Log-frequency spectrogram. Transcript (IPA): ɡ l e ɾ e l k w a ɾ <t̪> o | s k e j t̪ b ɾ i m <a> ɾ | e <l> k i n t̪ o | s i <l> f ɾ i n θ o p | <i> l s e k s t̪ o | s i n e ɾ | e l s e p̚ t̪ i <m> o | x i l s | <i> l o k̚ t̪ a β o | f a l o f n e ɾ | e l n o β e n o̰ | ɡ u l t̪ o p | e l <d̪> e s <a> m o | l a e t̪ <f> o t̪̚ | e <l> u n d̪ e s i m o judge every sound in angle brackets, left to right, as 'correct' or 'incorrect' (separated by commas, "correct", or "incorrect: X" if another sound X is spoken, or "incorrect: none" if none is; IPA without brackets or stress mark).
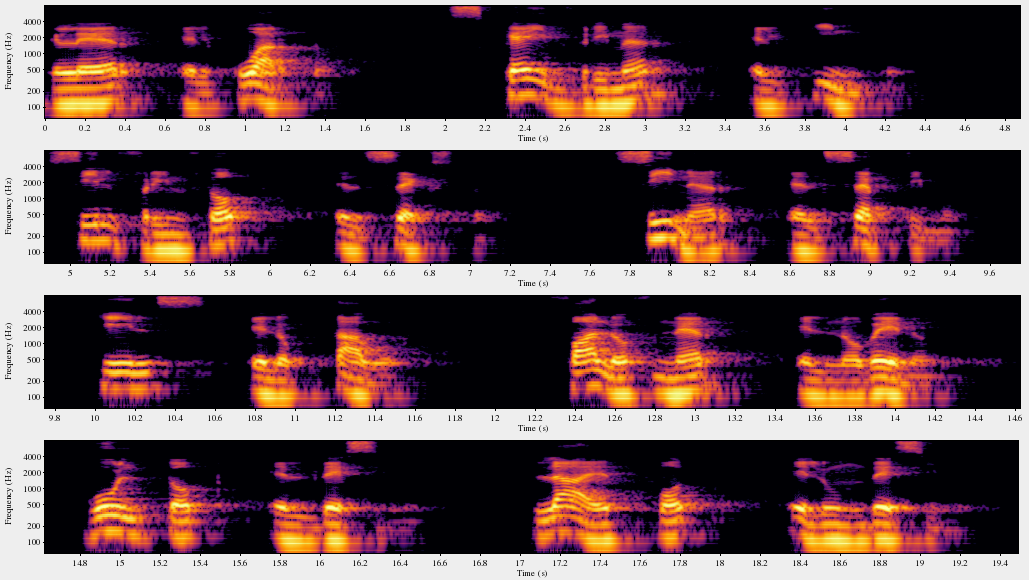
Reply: correct, incorrect: e, correct, correct, incorrect: e, correct, incorrect: e, correct, incorrect: i, correct, correct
